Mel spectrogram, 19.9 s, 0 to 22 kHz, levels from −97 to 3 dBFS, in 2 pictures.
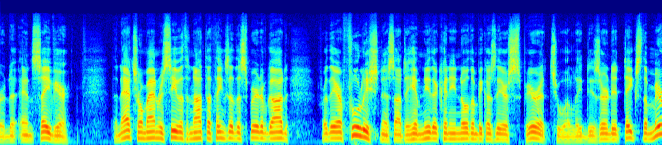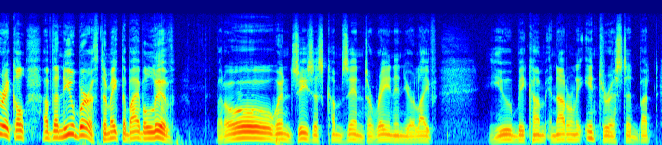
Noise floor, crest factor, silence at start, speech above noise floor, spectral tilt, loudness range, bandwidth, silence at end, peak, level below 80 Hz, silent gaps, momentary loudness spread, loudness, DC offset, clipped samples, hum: -62 dBFS; 16 dB; 0 s; 41 dB; -5.5 dB/octave; 8 LU; 14.5 kHz; 0.25 s; -6 dBFS; -56 dBFS; none; 12 LU; -22 LUFS; under 0.1%; under 0.1%; none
